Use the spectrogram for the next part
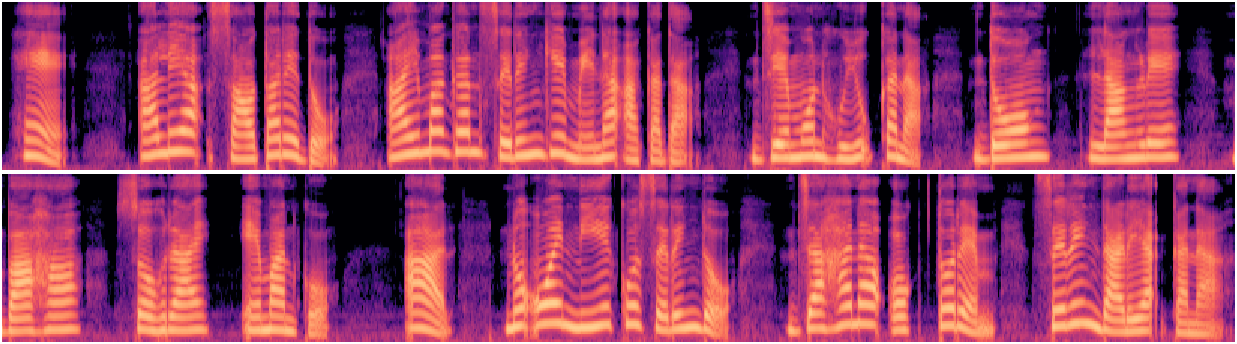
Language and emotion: Santali, neutral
